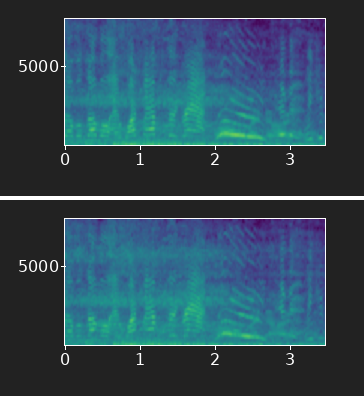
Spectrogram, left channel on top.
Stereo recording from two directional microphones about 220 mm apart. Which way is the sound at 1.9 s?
25° left (ahead or behind).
